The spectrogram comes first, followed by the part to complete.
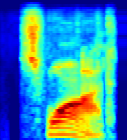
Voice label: "swat", American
